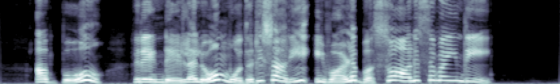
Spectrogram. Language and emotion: Telugu, surprised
